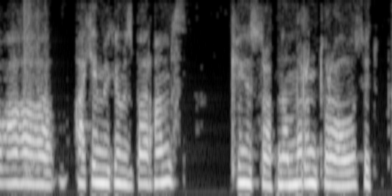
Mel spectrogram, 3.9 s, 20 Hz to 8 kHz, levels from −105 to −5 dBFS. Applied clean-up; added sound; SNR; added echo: classical method spectral subtraction.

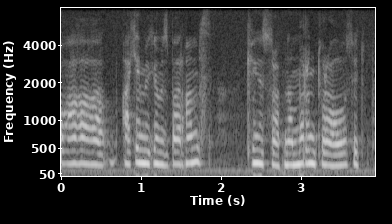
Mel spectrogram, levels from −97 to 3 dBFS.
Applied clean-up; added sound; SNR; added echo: none; none; none; none.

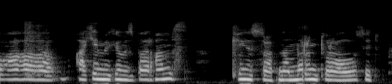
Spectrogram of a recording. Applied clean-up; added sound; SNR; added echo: classical method log-MMSE.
